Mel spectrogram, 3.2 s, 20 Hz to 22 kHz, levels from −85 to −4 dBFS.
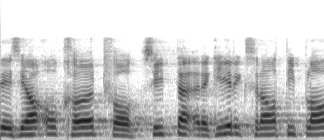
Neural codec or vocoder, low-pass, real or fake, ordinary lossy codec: none; 7.2 kHz; real; none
